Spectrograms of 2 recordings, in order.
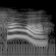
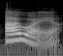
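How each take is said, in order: First: "hour" wrongly begun with an audible h, like "how-er"; H sounded. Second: "hour" begun on the vowel, like "our"; silent H. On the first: Teacher giving the form to avoid, H sounded. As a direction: put a clear h on the front of "hour". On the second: Teacher correcting to the right form, silent H. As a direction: leave the h off "hour" completely. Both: Shown as a demonstration. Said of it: "H를 묵음".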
